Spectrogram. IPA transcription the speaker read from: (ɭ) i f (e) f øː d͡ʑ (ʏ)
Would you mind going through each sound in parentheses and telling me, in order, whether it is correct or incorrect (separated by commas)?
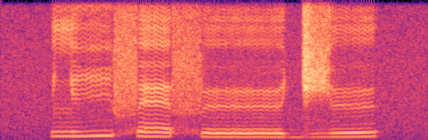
incorrect, incorrect, correct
